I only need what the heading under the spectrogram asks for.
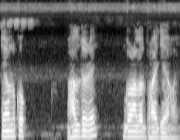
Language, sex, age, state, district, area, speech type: Assamese, male, 45-60, Assam, Charaideo, urban, spontaneous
